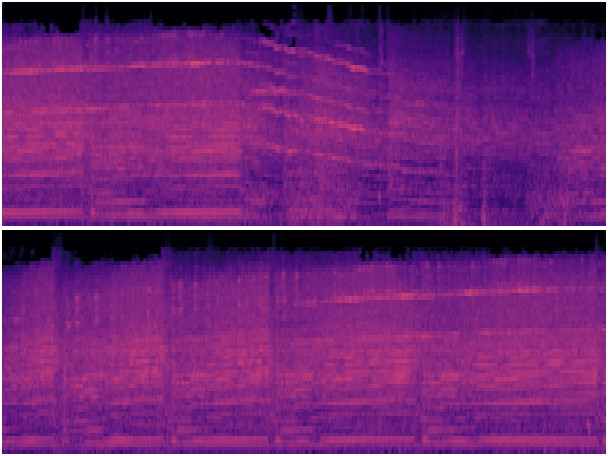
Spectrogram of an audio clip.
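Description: A race car engine in the sim racing game Le Mans Ultimate at Imola revs and climbs through gears, with repeated upshifts, a dip while braking into a corner, then renewed acceleration, loud and continuous.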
